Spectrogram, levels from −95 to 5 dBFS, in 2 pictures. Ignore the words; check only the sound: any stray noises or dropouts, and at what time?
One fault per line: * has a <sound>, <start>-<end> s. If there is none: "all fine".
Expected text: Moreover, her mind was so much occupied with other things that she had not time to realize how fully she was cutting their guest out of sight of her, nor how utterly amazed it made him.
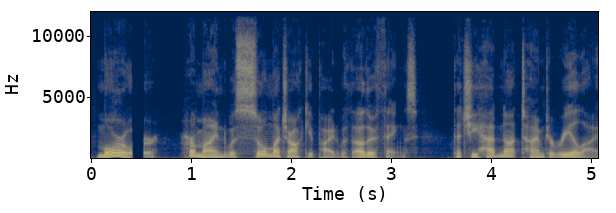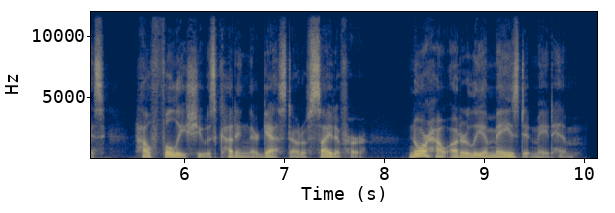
* has a dropout, 0.4-0.5 s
